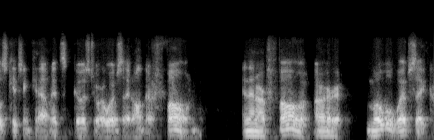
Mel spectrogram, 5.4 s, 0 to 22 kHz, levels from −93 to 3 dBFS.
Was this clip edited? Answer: no; 0 cuts

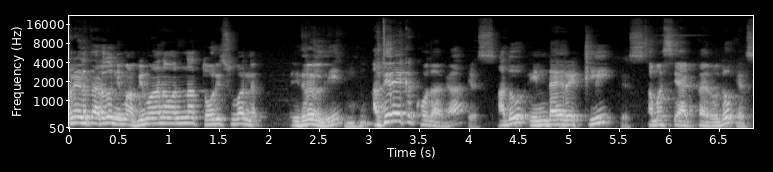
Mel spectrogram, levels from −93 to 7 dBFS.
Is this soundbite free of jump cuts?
yes; 0 cuts

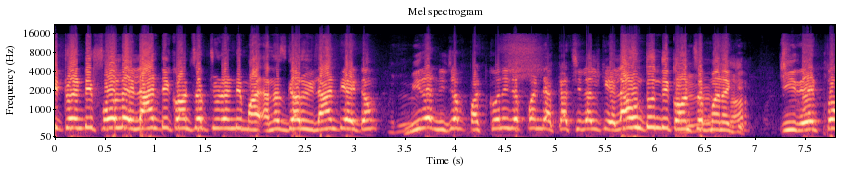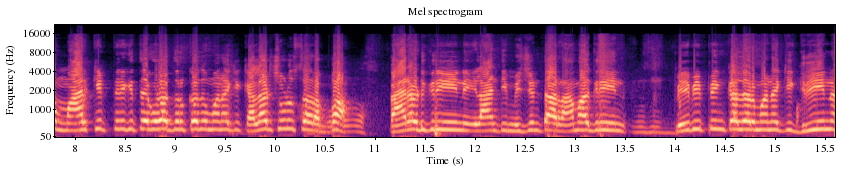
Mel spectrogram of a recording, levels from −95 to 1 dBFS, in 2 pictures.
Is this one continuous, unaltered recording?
yes; 0 cuts

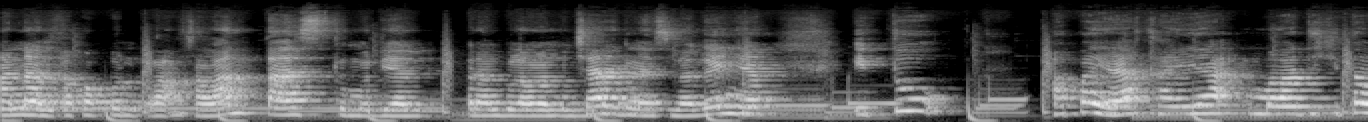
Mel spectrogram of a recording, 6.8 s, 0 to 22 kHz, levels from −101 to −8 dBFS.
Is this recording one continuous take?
yes; 0 cuts

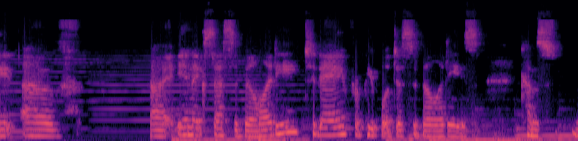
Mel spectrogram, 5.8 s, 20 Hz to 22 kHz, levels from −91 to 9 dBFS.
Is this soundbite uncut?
yes; 0 cuts

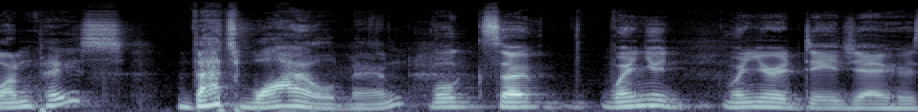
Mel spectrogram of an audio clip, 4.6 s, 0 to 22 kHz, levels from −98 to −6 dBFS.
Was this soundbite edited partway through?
no; 0 cuts

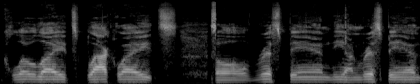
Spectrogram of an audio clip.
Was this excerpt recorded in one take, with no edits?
no; 1 cut; at 2.2 s

